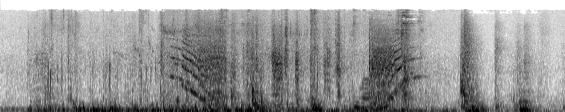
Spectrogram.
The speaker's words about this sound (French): Ça souffle, c'est parce que nous sommes tout à fait en haut d'une colline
